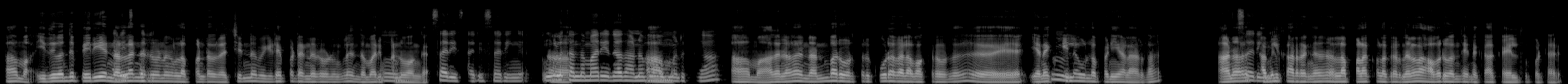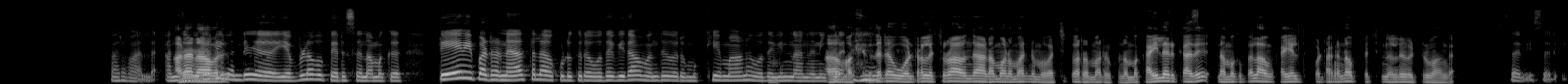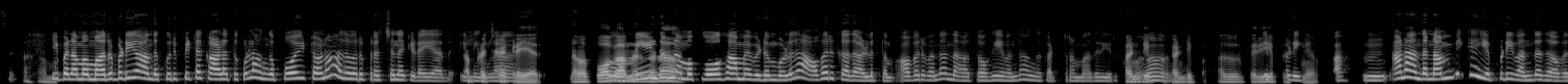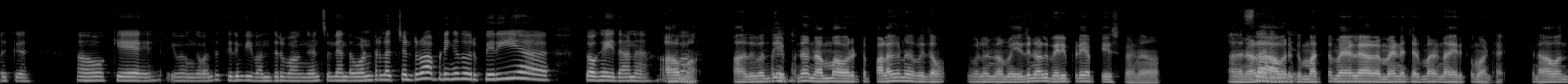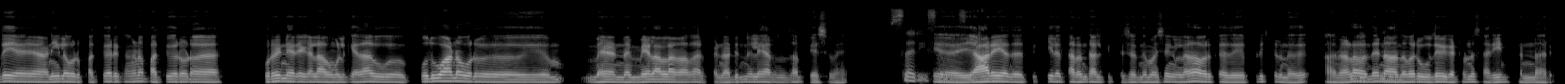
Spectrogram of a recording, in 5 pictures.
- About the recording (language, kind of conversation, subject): Tamil, podcast, உதவி தேவைப்படும் போது முதலில் யாரை அணுகுவீர்கள்?
- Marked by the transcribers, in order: chuckle; other noise; unintelligible speech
